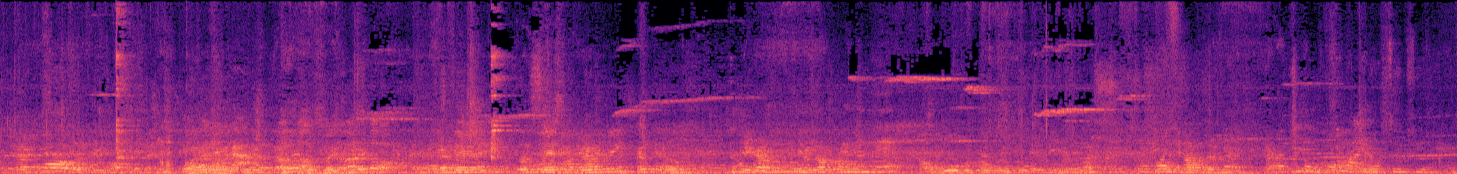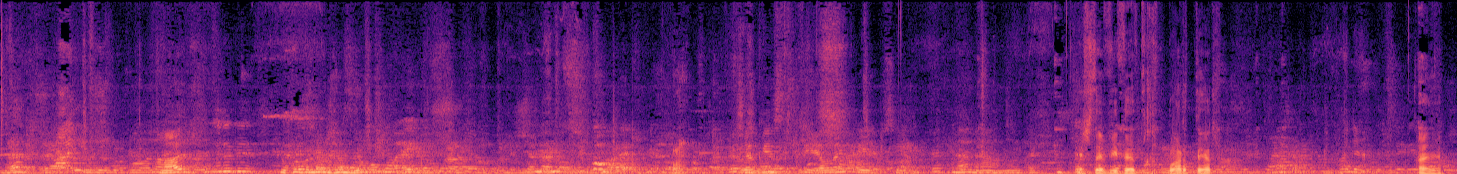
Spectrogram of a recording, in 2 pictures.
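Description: A crowd of adults chatters all around in a large echoing hall.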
